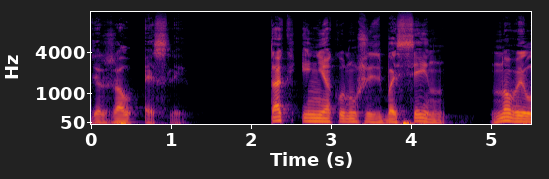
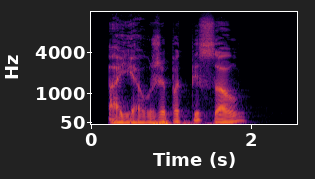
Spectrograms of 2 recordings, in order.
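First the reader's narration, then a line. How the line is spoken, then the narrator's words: Plain. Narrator (Russian): ответил президент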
